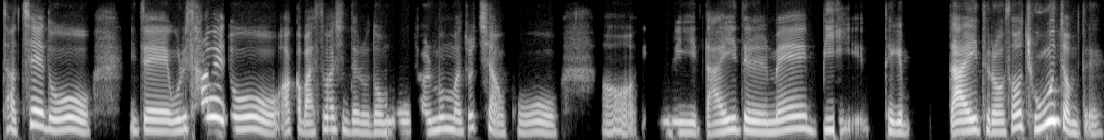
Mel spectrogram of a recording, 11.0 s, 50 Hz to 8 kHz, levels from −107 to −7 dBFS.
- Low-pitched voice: No, medium, 185 Hz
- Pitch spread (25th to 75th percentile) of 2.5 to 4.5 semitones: Yes, average, 3.9 semitones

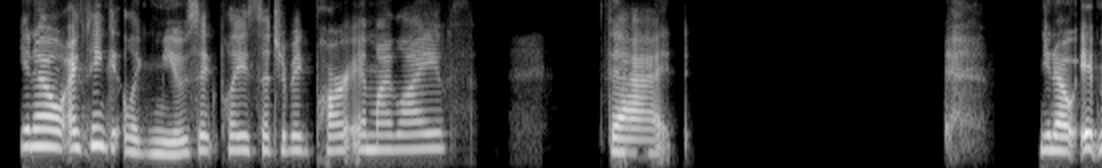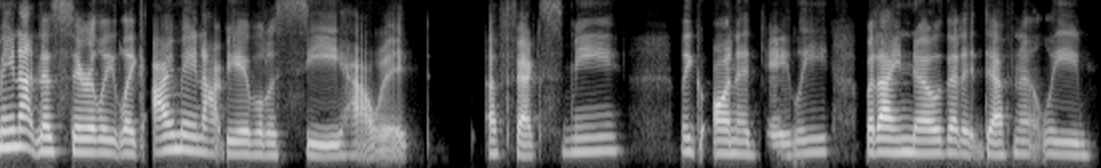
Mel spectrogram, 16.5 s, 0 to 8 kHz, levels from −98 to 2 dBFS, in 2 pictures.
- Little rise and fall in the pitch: No, average, 4.0 semitones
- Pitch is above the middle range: Yes, high, 200 Hz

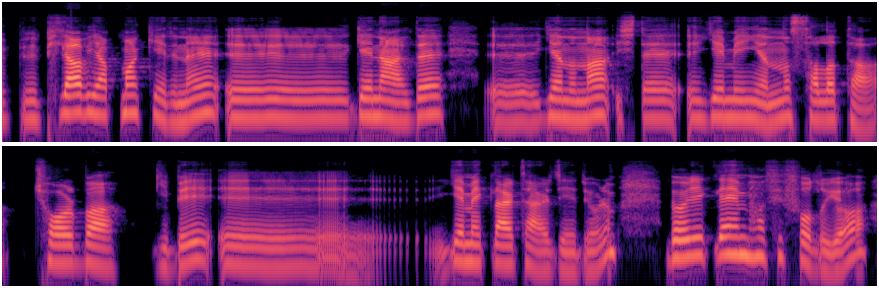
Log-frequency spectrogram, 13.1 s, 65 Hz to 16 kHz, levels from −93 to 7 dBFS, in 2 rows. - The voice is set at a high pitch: No, medium, 170 Hz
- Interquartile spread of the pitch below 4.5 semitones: Yes, average, 3.5 semitones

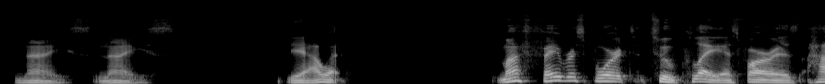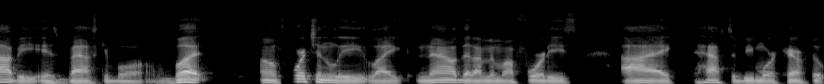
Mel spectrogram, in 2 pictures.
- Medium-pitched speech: No, very low, 90 Hz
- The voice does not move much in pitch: No, average, 3.7 semitones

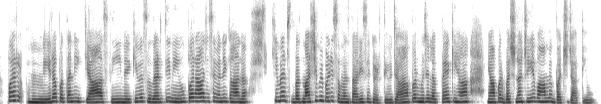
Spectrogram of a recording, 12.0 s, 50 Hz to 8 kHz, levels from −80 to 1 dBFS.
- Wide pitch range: No, narrow, 2.6 semitones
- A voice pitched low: No, high, 245 Hz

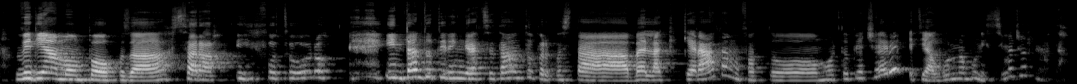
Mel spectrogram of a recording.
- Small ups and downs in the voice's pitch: No, wide, 6.3 semitones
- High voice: Yes, high, 240 Hz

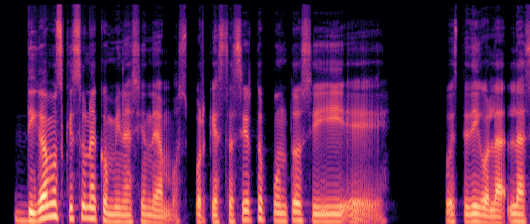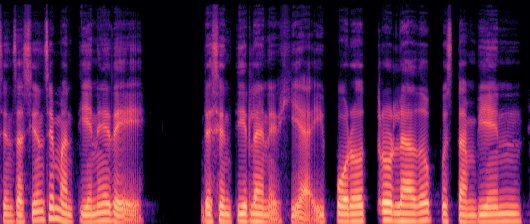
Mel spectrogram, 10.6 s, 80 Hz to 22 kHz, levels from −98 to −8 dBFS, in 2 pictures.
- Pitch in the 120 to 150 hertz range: Yes, low, 135 Hz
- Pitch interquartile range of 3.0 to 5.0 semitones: No, narrow, 2.6 semitones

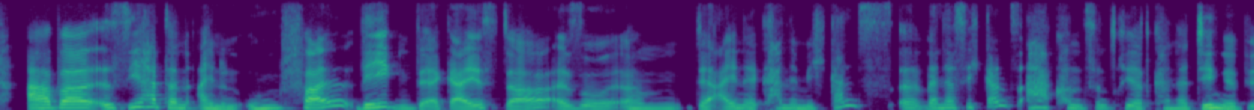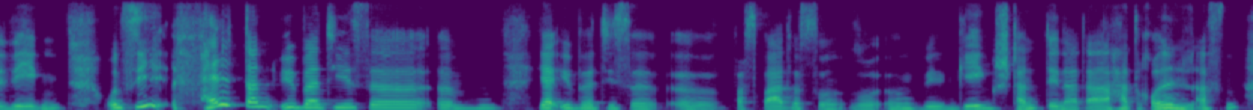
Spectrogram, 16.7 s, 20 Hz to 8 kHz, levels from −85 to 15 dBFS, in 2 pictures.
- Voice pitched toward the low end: No, high, 200 Hz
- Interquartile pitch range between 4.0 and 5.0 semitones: Yes, average, 4.3 semitones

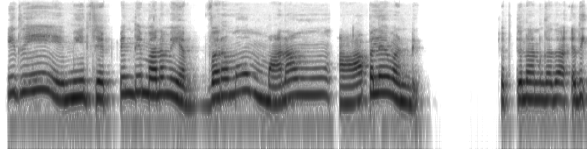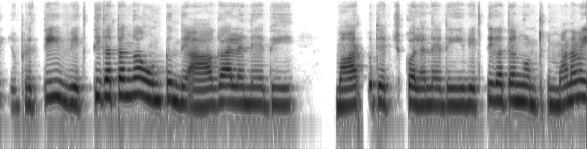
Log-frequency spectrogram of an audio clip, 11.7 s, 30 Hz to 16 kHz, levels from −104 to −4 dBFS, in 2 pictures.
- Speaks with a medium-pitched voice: No, high, 235 Hz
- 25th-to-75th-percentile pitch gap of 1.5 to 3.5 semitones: No, average, 5.0 semitones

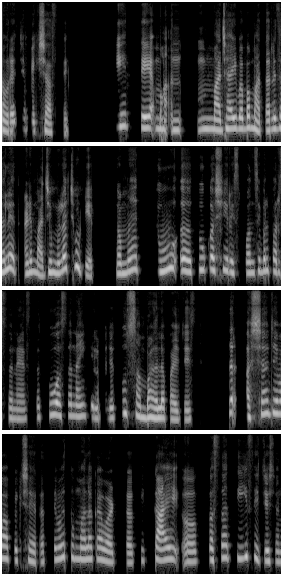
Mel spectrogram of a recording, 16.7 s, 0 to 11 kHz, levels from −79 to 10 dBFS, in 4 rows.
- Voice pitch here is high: Yes, high, 225 Hz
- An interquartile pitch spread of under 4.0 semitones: No, average, 4.3 semitones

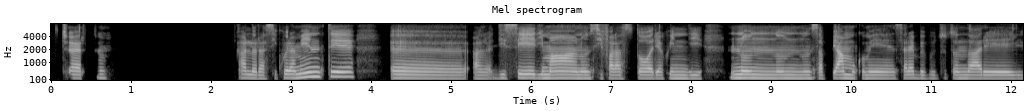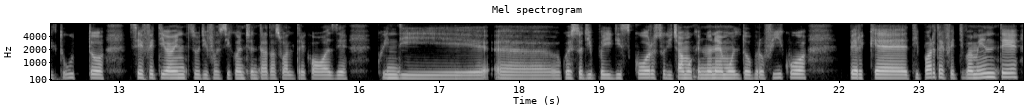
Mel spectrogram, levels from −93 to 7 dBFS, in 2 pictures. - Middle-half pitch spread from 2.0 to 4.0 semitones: No, narrow, 1.5 semitones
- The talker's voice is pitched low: No, medium, 175 Hz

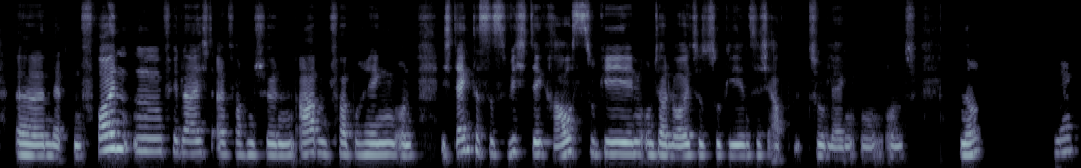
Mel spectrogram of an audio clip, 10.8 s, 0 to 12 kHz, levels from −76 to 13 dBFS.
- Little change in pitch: No, average, 3.1 semitones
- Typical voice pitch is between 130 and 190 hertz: No, high, 200 Hz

